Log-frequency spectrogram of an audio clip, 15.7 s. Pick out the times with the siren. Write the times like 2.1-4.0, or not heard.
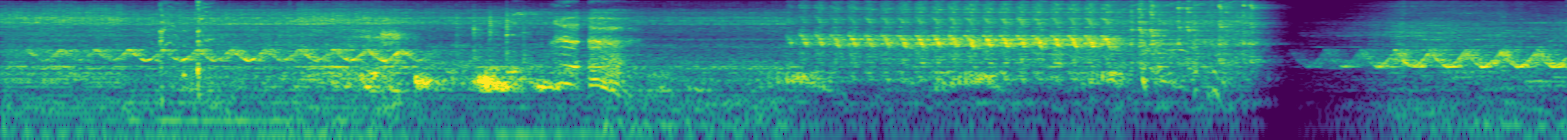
0.0-4.4, 12.8-15.6.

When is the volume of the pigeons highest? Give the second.
5 s.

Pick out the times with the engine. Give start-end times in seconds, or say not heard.
0.0-12.6.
